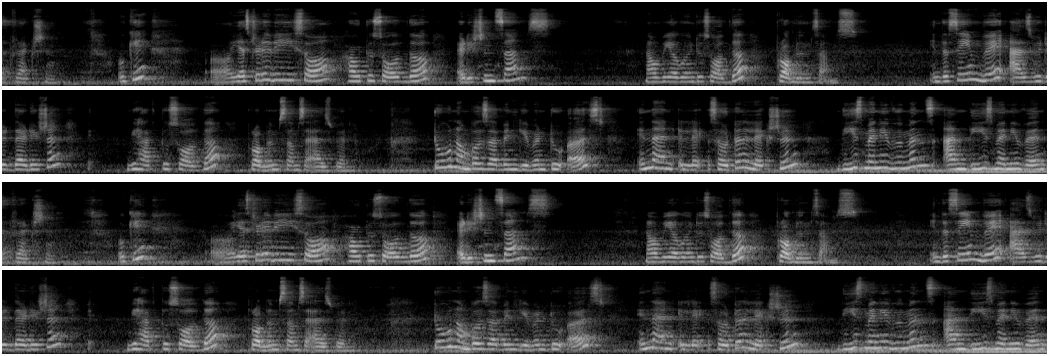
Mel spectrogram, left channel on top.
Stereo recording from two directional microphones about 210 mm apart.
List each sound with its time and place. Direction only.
0.1 s a woman's voice: 25° left (ahead or behind)
0.9 s a sound: 30° left (ahead or behind)
2.4 s a woman's voice: 35° left (ahead or behind)
14.8 s a woman's voice: 35° left (ahead or behind)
